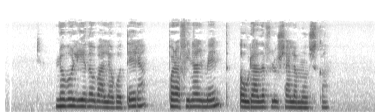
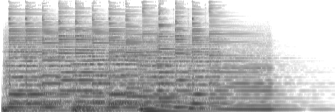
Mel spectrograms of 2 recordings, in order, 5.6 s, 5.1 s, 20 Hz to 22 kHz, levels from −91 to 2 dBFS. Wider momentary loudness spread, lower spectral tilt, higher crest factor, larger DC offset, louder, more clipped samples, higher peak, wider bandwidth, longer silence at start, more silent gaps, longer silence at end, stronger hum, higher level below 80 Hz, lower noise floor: about the same, 9 LU vs 9 LU; about the same, -5 dB/octave vs -4 dB/octave; about the same, 18 dB vs 16 dB; neither; first, -24 LUFS vs -27 LUFS; neither; first, -8 dBFS vs -12 dBFS; second, 10.5 kHz vs over 20 kHz; first, 0.85 s vs 0 s; neither; about the same, 0.7 s vs 0.6 s; neither; second, -68 dBFS vs -38 dBFS; second, -57 dBFS vs -61 dBFS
